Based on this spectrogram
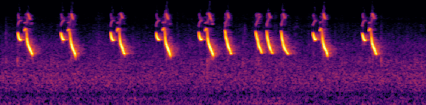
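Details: Saffron finch song with rain sound: loud, bright notes each starting with a clipped high tick and dropping sharply, in pairs and singles about twice a second over soft hiss.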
